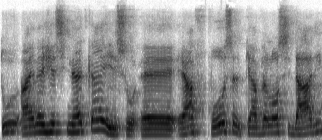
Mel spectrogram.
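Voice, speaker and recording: This high-pitched man speaks with lively intonation at a fairly slow pace. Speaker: university lecturer. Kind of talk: lecture.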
